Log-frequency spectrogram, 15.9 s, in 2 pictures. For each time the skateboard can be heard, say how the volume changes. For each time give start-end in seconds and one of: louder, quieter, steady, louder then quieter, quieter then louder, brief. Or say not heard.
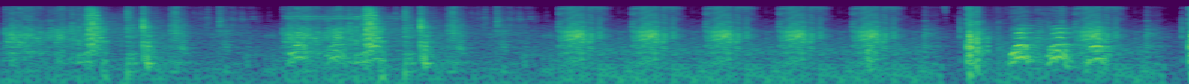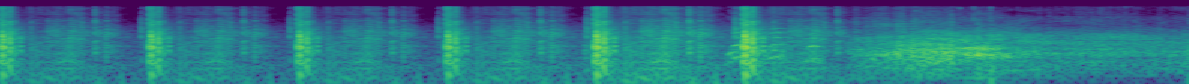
0.0-15.8 steady.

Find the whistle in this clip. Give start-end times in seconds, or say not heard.
1.9-2.8.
